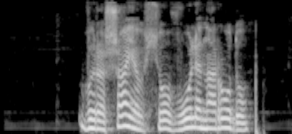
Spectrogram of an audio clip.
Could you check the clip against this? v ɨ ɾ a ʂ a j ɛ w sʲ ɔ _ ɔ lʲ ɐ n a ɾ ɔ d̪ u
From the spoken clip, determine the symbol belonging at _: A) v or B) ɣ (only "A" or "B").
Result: A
